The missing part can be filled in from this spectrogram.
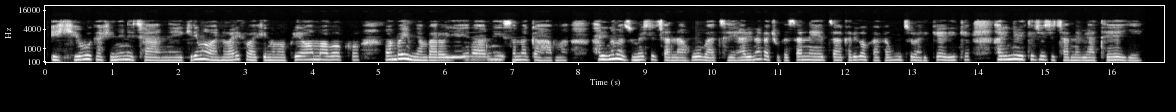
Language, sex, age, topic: Rundi, female, 25-35, education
